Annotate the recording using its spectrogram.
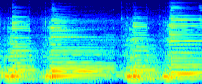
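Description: Steel-string acoustic guitar strummed: four chords, the second left ringing for over a second.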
